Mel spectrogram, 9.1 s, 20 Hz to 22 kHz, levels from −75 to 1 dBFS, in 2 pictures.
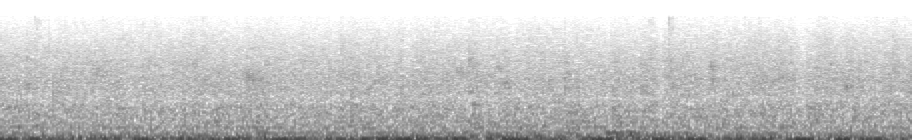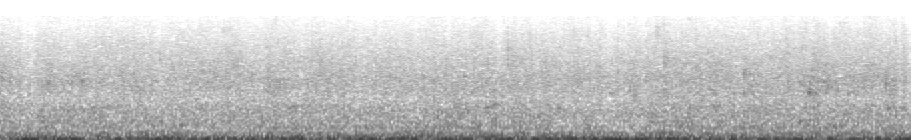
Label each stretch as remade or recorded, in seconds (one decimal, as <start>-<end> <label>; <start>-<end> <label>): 0.0-9.1 recorded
